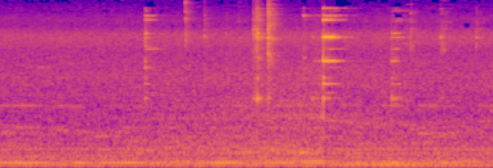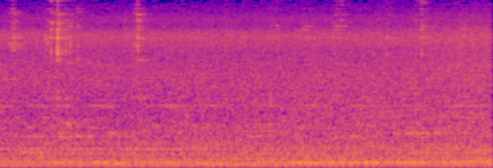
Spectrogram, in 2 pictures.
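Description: Steel clamp pieces and spanners clinking against each other and the metal fitting on a flour-mill stone as they are handled. A handful of clinks, each with a short ring, the loudest about three seconds in, over a steady low hum.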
